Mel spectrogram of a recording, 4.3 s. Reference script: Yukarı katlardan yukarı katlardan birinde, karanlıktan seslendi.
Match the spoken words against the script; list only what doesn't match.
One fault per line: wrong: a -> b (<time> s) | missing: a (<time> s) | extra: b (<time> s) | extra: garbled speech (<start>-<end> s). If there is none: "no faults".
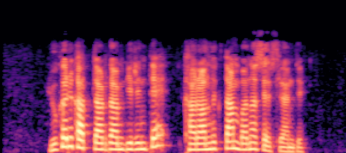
missing: yukarı katlardan (1.6 s)
extra: bana (3.0 s)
